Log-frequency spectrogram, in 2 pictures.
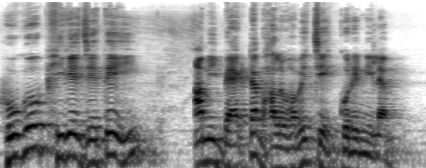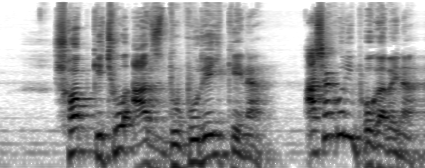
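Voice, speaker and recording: An actor playing an adventurous, eager explorer who narrates his own suspense audio story in an expressive manner. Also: mid-range voice, lightly acted. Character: male first-person narrator, adventurous, eager explorer visiting Paris. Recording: echoing voice over background music.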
